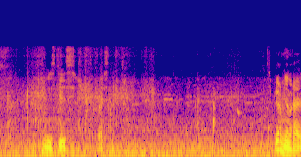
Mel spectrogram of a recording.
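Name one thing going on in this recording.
A plastic tarp rustles and crinkles as a hand pulls it.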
